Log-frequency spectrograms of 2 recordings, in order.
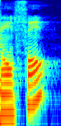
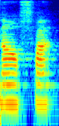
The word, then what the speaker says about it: enfant: Yeah, see, that's another distinction there, because in France, that is enfant, the EN and the AN are the same. In Quebec, the EN and the AN are noticeably different.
